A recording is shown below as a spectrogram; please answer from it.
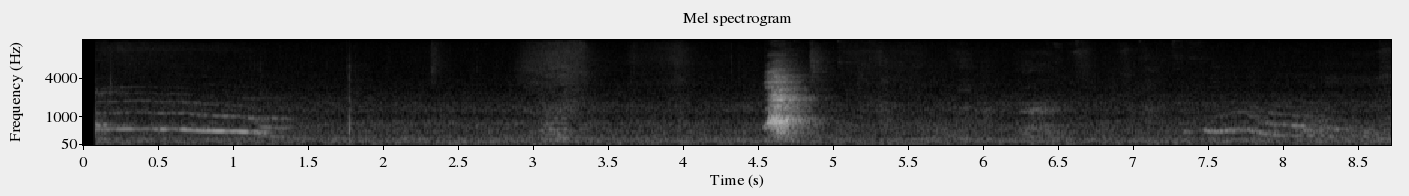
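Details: Earl, a pet pug, howls at his owner at home while playing with his favourite chicken drumstick toy: a steady, sustained tone sliding down at the end, a sharp knock, then a short rising whine near the close.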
